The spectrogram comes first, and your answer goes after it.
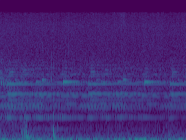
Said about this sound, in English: the heart beat on with a muffled sound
